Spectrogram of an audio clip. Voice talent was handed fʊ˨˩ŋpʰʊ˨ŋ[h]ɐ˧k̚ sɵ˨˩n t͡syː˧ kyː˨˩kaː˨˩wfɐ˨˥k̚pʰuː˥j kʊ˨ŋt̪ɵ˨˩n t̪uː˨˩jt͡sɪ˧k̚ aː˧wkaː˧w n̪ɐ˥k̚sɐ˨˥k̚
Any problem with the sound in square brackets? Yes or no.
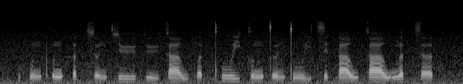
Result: no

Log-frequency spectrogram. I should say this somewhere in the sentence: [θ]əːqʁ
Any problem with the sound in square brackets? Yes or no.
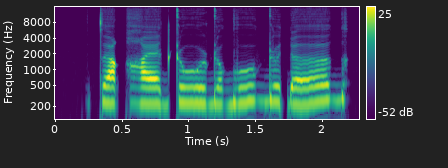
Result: yes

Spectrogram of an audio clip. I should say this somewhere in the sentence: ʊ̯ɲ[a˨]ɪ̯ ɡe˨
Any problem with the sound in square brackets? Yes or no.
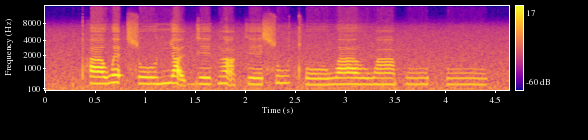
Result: yes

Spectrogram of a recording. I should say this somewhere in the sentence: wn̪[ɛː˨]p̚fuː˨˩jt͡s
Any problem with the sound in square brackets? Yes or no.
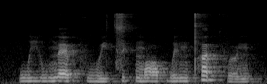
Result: yes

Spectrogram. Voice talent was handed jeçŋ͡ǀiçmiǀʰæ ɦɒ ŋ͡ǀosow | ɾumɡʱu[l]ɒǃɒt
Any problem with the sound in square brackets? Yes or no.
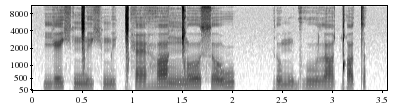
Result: no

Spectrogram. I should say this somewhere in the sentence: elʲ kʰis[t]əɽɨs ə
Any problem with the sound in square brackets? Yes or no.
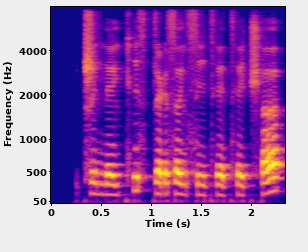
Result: no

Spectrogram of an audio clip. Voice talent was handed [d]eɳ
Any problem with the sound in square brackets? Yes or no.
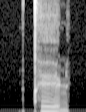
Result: yes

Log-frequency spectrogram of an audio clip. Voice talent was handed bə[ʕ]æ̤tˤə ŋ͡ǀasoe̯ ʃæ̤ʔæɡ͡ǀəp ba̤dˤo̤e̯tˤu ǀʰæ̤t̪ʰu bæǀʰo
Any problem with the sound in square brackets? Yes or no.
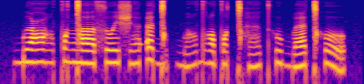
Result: no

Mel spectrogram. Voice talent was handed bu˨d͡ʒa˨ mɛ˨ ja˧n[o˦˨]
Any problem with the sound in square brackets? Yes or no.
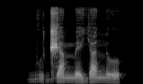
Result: yes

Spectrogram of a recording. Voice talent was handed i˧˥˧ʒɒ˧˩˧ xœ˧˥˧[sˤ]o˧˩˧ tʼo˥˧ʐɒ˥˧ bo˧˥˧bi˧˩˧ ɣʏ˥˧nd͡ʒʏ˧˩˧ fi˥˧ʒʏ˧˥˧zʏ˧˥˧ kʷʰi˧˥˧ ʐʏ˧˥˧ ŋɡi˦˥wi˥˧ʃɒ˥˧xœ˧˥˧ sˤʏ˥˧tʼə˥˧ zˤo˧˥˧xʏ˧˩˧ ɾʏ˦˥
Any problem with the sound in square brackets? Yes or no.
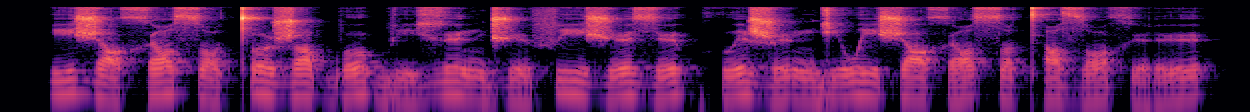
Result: no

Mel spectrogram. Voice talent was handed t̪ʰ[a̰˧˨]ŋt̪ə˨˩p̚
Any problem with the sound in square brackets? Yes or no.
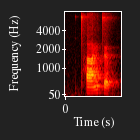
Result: yes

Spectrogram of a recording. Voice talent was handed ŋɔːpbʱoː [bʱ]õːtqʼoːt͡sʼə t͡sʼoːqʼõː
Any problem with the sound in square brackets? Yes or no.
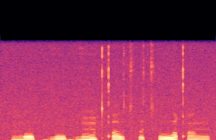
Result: no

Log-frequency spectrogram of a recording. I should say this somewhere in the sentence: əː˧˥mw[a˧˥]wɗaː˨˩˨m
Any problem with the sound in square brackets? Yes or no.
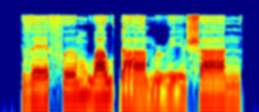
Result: no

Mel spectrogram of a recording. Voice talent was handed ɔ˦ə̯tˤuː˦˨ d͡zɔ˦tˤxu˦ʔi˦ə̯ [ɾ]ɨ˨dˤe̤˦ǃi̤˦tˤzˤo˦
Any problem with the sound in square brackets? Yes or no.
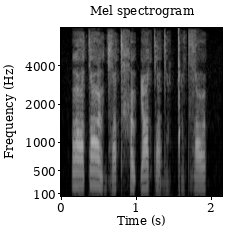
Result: yes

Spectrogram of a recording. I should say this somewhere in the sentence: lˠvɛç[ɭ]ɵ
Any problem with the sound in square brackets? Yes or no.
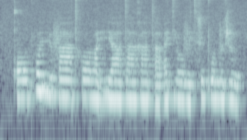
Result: no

